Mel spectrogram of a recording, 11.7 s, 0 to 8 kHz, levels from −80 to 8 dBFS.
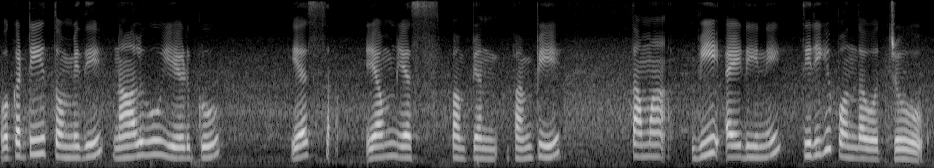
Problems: none marked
